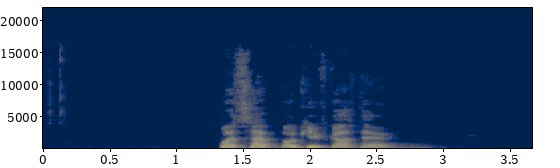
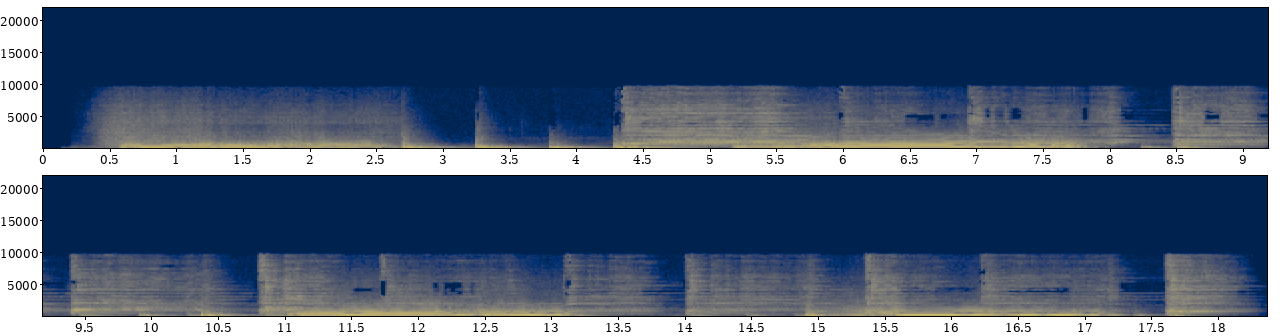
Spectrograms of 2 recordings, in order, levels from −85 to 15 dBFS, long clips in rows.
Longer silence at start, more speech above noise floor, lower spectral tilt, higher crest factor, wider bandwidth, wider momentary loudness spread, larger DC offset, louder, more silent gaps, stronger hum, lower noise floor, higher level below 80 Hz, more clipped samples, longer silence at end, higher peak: first, 1.3 s vs 0.4 s; first, 61 dB vs 22 dB; first, -7.5 dB/octave vs -5.5 dB/octave; first, 20 dB vs 12 dB; first, 15.5 kHz vs 10 kHz; second, 8 LU vs 16 LU; second, under 0.1% vs 0.1%; second, -22 LUFS vs -14 LUFS; neither; neither; first, -82 dBFS vs -34 dBFS; second, -54 dBFS vs -46 dBFS; neither; first, 1 s vs 0.2 s; second, -6 dBFS vs -2 dBFS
